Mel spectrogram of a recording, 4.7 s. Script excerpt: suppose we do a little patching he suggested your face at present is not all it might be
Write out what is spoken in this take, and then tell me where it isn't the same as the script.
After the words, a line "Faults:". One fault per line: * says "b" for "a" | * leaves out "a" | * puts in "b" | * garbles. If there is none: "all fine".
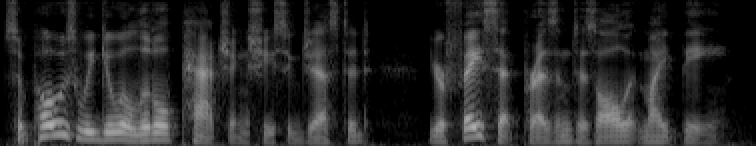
suppose we do a little patching she suggested your face at present is all it might be
Faults:
* says "she" for "he"
* leaves out "not"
